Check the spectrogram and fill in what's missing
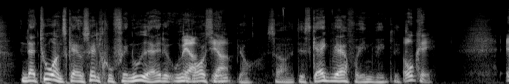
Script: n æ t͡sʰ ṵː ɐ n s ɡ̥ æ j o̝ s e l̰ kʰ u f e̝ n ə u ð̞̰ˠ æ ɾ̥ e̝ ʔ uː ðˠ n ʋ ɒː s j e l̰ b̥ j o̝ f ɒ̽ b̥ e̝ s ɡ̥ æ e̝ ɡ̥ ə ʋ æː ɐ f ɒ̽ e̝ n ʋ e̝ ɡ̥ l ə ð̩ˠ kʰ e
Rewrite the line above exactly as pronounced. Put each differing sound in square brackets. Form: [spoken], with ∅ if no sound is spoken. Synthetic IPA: n æ t͡sʰ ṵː ɐ n s ɡ̥ æ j o̝ s e l̰ kʰ u f e̝ n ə u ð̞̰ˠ æ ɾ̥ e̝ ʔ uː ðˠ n ʋ ɒː s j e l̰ b̥ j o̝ [s] ɒ̽ [d̥] e̝ s ɡ̥ æ e̝ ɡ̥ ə ʋ æː ɐ f ɒ̽ e̝ n ʋ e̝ ɡ̥ l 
